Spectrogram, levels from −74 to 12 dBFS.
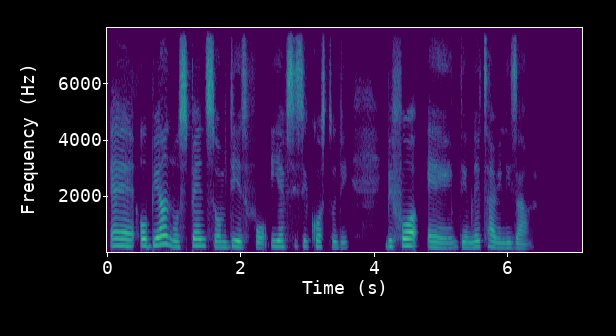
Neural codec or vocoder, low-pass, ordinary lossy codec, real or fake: codec, 16 kHz, 0.8 kbps, ZipCodec; none; none; fake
